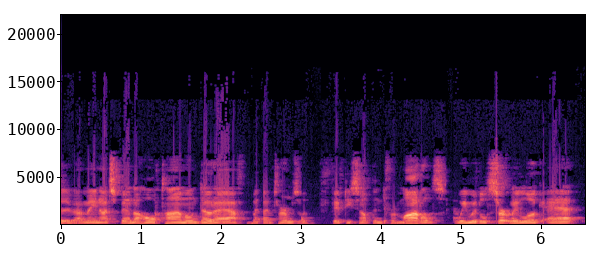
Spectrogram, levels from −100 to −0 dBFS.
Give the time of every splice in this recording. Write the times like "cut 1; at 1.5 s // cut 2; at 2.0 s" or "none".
cut 1; at 1.2 s // cut 2; at 2.5 s // cut 3; at 3.0 s // cut 4; at 4.9 s

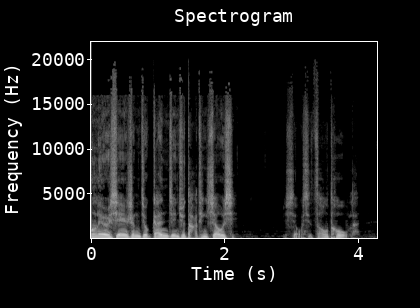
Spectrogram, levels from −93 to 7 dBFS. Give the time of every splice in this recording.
none

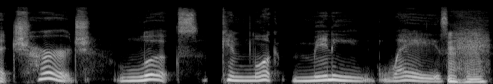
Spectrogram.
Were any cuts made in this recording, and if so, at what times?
cut 1; at 2.2 s // cut 2; at 3.8 s

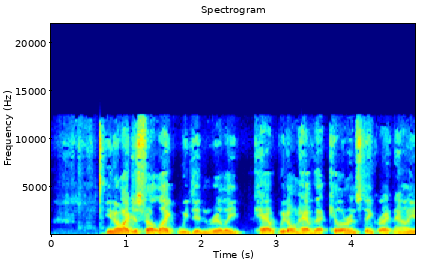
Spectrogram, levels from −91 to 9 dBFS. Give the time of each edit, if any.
cut 1; at 1.8 s // cut 2; at 2.7 s

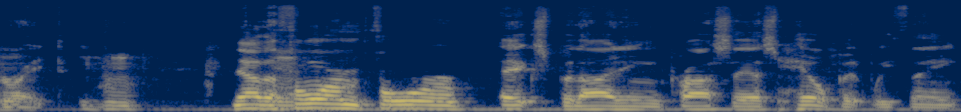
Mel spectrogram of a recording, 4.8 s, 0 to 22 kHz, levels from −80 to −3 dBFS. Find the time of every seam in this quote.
cut 1; at 3.9 s

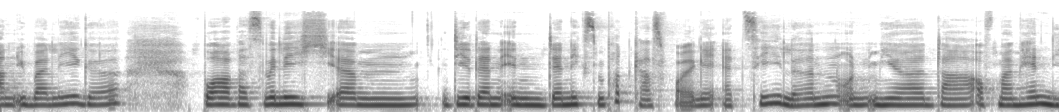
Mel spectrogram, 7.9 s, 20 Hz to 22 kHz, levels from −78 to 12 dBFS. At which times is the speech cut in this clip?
none

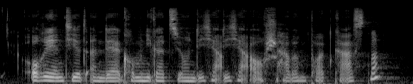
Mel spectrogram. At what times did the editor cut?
cut 1; at 1.2 s // cut 2; at 2.2 s // cut 3; at 2.8 s

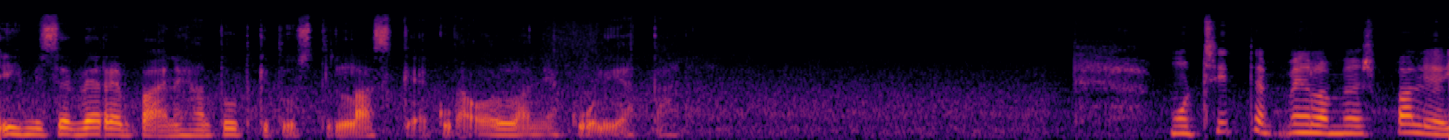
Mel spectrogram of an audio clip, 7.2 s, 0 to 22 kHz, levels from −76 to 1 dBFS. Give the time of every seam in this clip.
cut 1; at 2.3 s

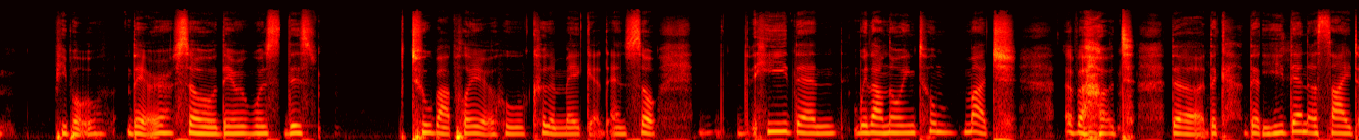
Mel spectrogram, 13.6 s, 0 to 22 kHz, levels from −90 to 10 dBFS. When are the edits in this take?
cut 1; at 7.3 s // cut 2; at 8.5 s // cut 3; at 12.6 s

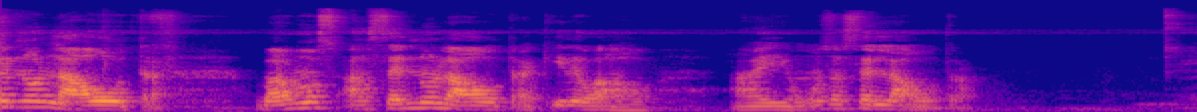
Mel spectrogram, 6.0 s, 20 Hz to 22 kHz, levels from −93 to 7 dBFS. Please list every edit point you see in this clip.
none

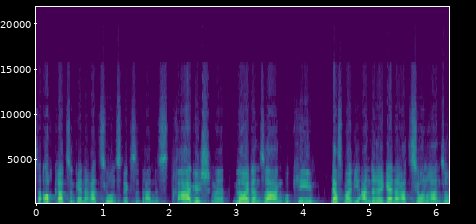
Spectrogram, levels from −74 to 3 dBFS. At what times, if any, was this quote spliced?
cut 1; at 2.9 s // cut 2; at 4.3 s

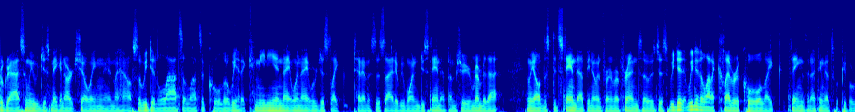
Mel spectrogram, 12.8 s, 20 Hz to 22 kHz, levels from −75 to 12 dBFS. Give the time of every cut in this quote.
none

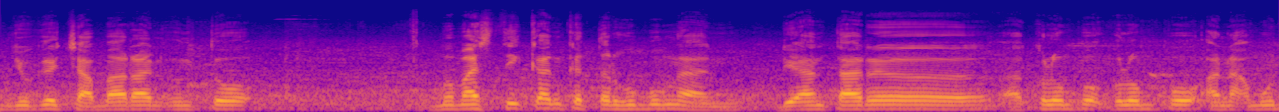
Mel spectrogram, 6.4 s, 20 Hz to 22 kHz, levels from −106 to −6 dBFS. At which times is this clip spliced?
cut 1; at 3.8 s

